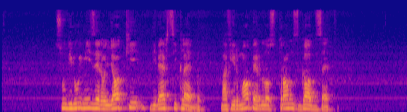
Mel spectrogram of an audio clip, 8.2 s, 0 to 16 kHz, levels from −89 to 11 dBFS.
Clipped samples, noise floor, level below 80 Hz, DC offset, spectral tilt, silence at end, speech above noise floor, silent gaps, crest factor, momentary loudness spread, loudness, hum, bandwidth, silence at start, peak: under 0.1%; -57 dBFS; -48 dBFS; under 0.1%; -8.5 dB/octave; 1.55 s; 39 dB; none; 16 dB; 9 LU; -19 LUFS; none; 11.5 kHz; 1.15 s; -4 dBFS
